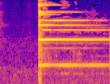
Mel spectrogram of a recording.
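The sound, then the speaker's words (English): A single bright bell ding strikes sharply after a brief silence, then rings out with a sustained, slowly fading metallic tone. “I think that whole spiel deserves, you know, a media nugget bell, because that is a very much, you know, real part of what we do.”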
